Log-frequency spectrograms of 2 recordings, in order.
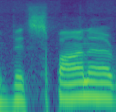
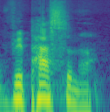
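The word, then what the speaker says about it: Vipassana: the V and if I pronounced it wrong, the Vitzpana retreat. Oh, Vipassa. Yeah, Vipasa.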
